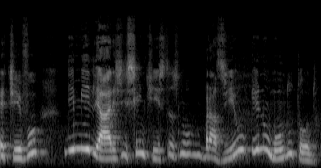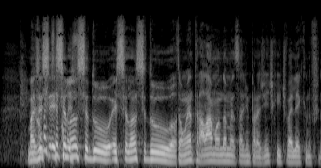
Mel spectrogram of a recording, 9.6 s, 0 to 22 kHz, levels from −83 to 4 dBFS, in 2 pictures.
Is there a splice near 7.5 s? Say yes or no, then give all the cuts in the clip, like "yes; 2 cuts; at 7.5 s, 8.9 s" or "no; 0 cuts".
yes; 1 cut; at 7.5 s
